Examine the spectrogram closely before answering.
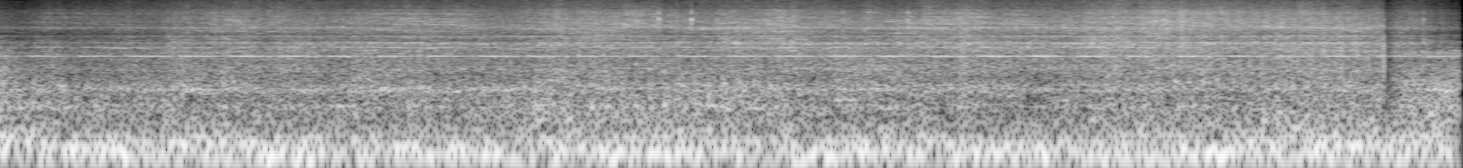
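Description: Freight train of autorack cars rolling past close by: a steady rumble of steel wheels on the rails, with a steady high whine over it.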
